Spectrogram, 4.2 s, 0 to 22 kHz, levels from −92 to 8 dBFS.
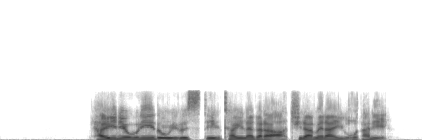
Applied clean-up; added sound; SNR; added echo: neural diffusion model UNIVERSE++.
